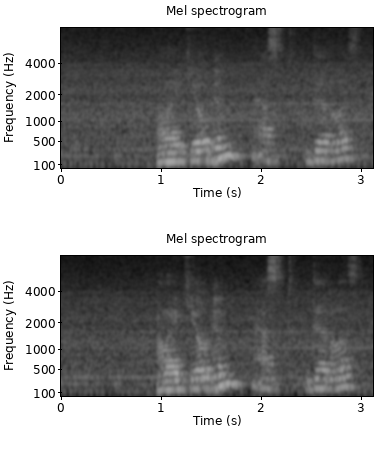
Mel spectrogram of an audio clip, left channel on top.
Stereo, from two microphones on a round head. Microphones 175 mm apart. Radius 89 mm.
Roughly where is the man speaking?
Right.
